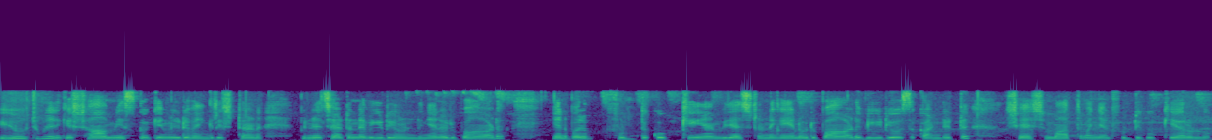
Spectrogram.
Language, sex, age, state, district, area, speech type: Malayalam, female, 18-30, Kerala, Kozhikode, rural, spontaneous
